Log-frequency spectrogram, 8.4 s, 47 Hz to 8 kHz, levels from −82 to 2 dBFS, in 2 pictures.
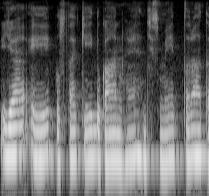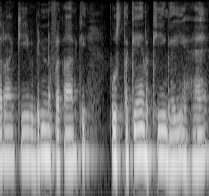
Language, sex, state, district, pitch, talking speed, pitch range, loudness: Hindi, male, Uttar Pradesh, Lalitpur, 130 Hz, 120 wpm, 125-135 Hz, -17 LUFS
